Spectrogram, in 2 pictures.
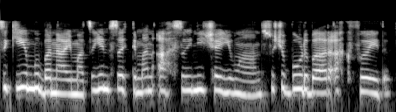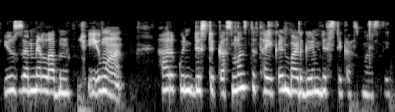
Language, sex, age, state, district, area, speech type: Kashmiri, female, 18-30, Jammu and Kashmir, Budgam, rural, spontaneous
